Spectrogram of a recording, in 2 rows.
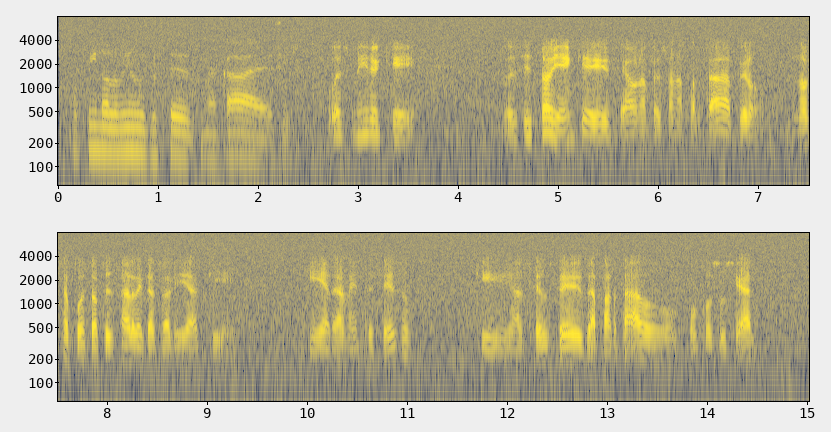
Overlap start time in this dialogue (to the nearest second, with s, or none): none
